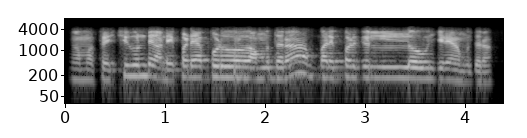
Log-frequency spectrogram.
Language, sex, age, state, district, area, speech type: Telugu, male, 18-30, Telangana, Wanaparthy, urban, conversation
